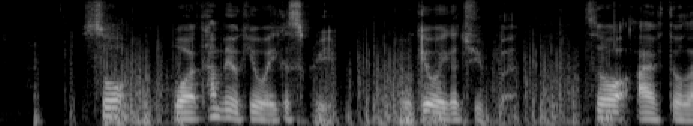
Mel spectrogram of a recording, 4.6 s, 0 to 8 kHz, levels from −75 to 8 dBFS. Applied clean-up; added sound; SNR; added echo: neural mask model RNNoise.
